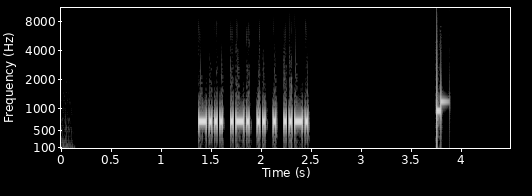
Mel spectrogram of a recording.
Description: Morse code, heard as a keyed tone, about 42 wpm, 700 Hz. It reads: BRIEF
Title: Five Letter Words - 45wpm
